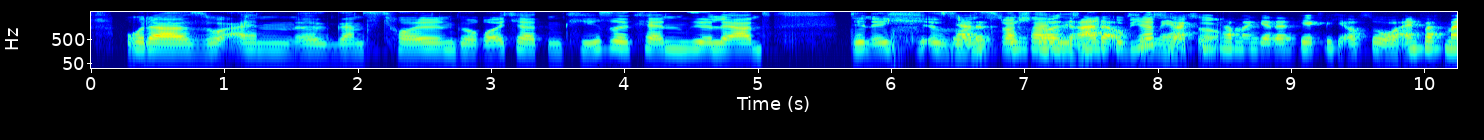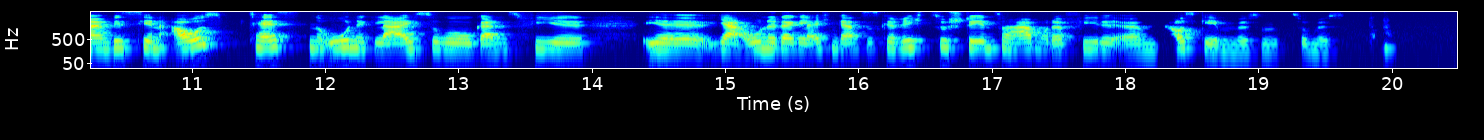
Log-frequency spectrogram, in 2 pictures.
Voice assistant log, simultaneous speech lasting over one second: present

